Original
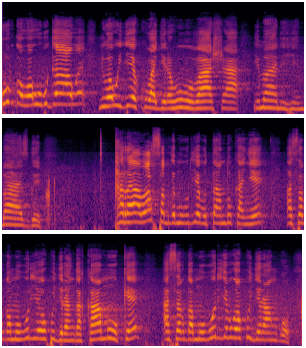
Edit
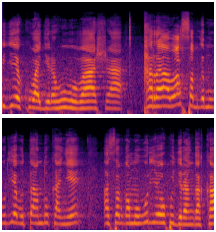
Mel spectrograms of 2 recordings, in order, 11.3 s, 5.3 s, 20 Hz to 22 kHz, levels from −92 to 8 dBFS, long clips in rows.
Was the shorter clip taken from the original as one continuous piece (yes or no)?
no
